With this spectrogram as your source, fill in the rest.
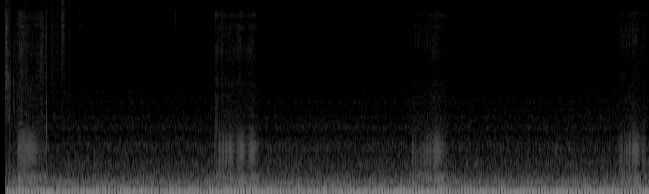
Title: Pug pup snoring. #pug #animals #snoring #snore #sleep #puglife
